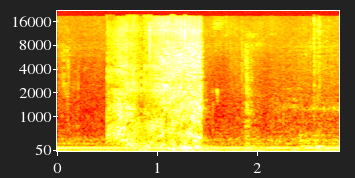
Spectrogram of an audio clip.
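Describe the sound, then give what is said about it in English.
A single steady zipper pull on a dress being zipped up, lasting about a second and fairly quiet, set against a low background hum with no one speaking. “Zip me up.”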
